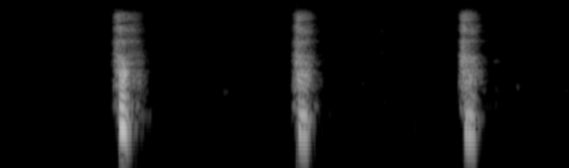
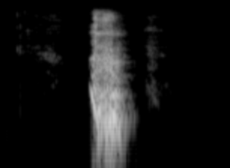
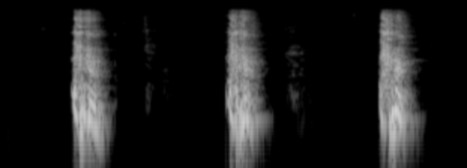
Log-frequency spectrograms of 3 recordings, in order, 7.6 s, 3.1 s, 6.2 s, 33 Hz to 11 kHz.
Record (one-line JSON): {"exhalation_length": "7.6 s", "exhalation_amplitude": 23440, "exhalation_signal_mean_std_ratio": 0.22, "cough_length": "3.1 s", "cough_amplitude": 30662, "cough_signal_mean_std_ratio": 0.3, "three_cough_length": "6.2 s", "three_cough_amplitude": 30349, "three_cough_signal_mean_std_ratio": 0.35, "survey_phase": "beta (2021-08-13 to 2022-03-07)", "age": "45-64", "gender": "Male", "wearing_mask": "No", "symptom_none": true, "smoker_status": "Ex-smoker", "respiratory_condition_asthma": false, "respiratory_condition_other": false, "recruitment_source": "REACT", "submission_delay": "1 day", "covid_test_result": "Negative", "covid_test_method": "RT-qPCR"}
